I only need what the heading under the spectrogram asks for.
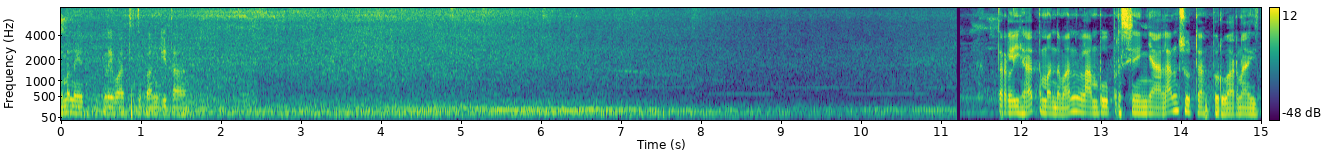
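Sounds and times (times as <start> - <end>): train running over rails: 0.0 - 11.2.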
